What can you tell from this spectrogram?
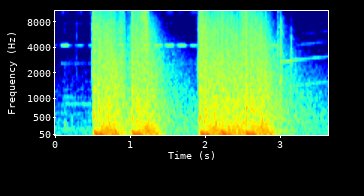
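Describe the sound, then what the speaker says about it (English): Bursts of rapid gunfire erupt in a Counter-Strike esports match, two dense volleys of overlapping shots separated by a short pause, loud and close with no talk over them. "These boys are firing off right now."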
